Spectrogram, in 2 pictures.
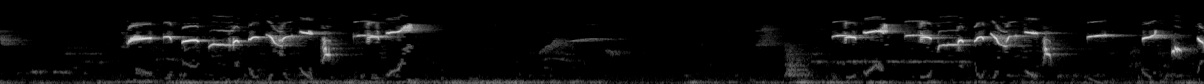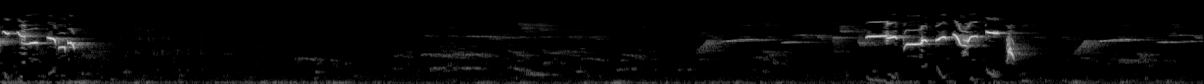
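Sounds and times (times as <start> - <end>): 
Oriental magpie-robin song: 0.0 - 4.5, 5.4 - 6.4, 7.6 - 24.0
low rumble: 4.3 - 5.5.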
